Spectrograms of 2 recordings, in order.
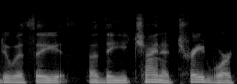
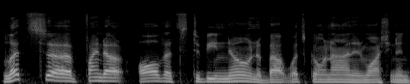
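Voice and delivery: ordinary talk, nothing marked

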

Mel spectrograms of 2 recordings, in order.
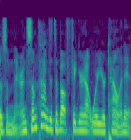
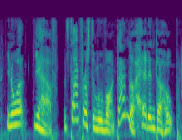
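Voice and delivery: a bright, high, louder burst of cheerleading; mock encouraging voice; 6 semitones higher, 4 dB louder than usual. Speaker voicing fear as an unlikely cheerleader, mock encouraging. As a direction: pretend fear suddenly cheers you on.

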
